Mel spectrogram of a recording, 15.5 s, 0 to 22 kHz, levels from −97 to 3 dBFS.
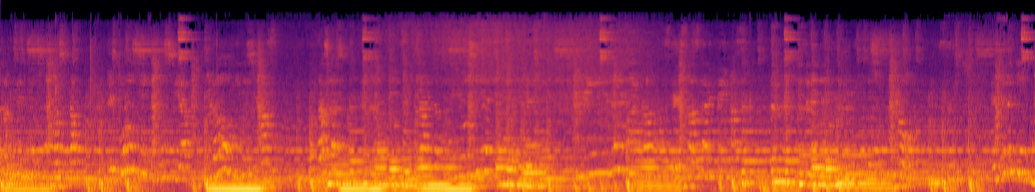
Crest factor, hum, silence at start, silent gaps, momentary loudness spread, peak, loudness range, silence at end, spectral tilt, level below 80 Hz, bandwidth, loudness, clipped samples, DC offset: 12 dB; none; 0 s; none; 10 LU; -2 dBFS; 5 LU; 0 s; -7.5 dB/octave; -30 dBFS; 15.5 kHz; -15 LUFS; under 0.1%; under 0.1%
